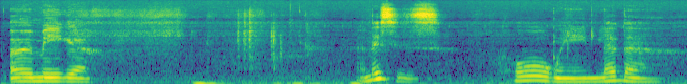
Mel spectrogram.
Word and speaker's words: Omega: a halloween leather a halloween leather omega now omega is actually how the name is pronounced the alpha and omega americans say everything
